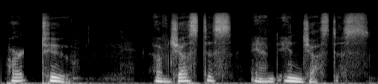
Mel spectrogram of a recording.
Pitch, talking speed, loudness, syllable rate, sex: 140 Hz, 95 wpm, -19 LUFS, 4.1 syllables/s, male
